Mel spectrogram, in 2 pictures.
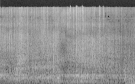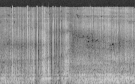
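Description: Steel fork tines scrape across the top and sides of a black foam microphone windscreen dome held in both hands. The result is a dense, muffled scratching and rubbing heard as deep, low rumble with little high end. It grows louder and rougher over the second half.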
